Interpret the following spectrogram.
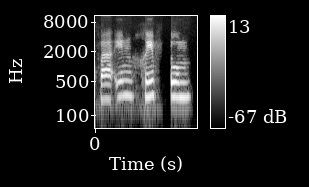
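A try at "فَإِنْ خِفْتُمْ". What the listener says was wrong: Nah, kurang mengalir. Fa'in khiftum. Khiftum. Hati-hati. Makhrajnya huruf fa. Bukan di dua bibir, tapi perut bibir bawah yang dalam dengan ujung gigi seri yang atas. Jadi bibir dengan gigi, bukan dua bibir. Maka seperti ini. Af, bukan af, ya.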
